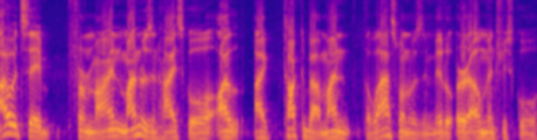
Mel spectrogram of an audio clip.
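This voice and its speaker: Talking very fast with hardly any pauses, a man with an American accent has a medium-pitched, bright, sharp voice and ordinary pitch variation. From Kansas (Hays). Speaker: college student podcast co-host. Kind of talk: casual chat.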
